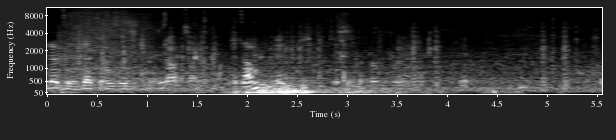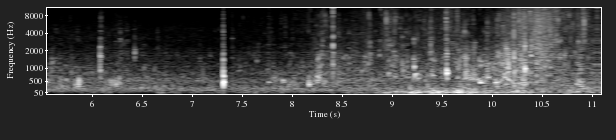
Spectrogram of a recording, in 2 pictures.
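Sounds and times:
water splashing and churning: 0:00.0 - 0:11.0.

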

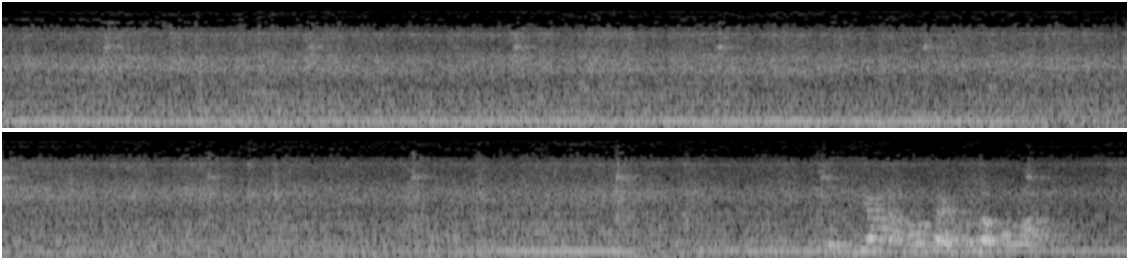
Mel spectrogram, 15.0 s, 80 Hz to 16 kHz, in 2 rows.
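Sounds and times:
machinery rushing noise: 0:00.0 - 0:15.0
steady hum: 0:00.0 - 0:15.0.

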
